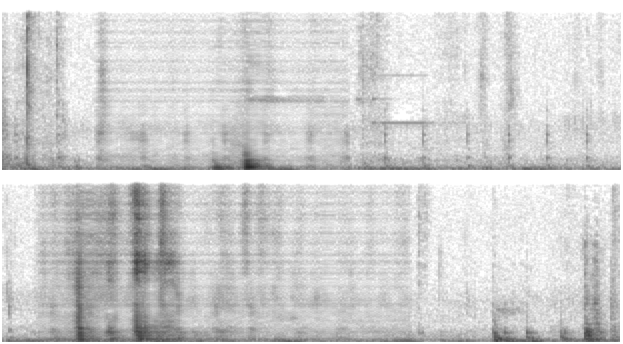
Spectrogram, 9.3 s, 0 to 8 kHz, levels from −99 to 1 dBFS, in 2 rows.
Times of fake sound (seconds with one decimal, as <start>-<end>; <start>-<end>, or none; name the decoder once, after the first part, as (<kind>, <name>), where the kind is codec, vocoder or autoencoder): 0.7-2.6 (vocoder, Vocos); 4.9-7.7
